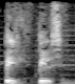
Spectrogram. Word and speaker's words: Pilsen: En Pilsen, ¿no? Se pronuncia Pilsen. Bueno, a Pilsen, Pilsen.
